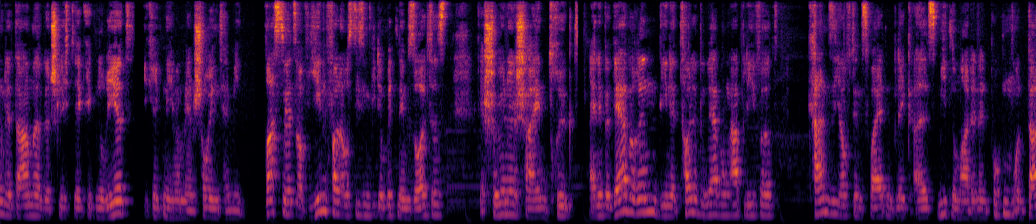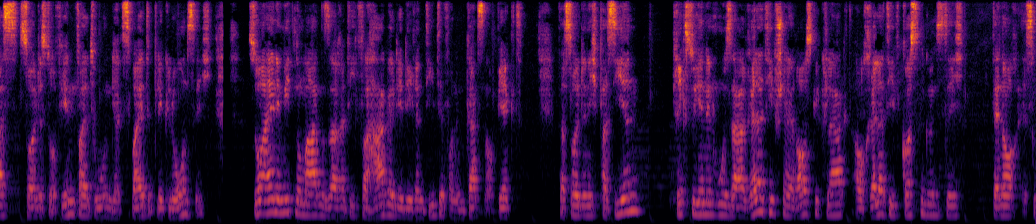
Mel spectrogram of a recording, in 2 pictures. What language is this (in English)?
German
